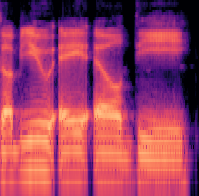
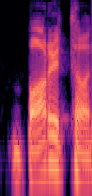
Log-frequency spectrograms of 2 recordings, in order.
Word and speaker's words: Wald: department store is spelled WALD numeral 9. And I always called it Wald 9. But I just recently saw, because I went there and on my receipt it said Boruto 9.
